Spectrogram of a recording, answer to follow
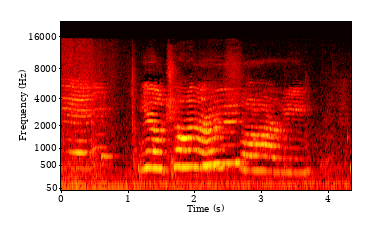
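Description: A young child's voice singing without words in long, wavering high notes, the last one sliding down near the end.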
